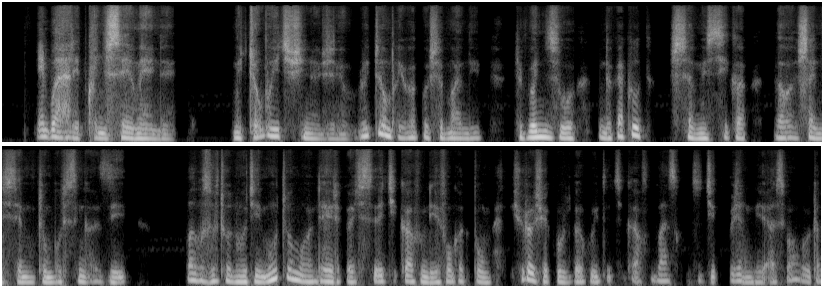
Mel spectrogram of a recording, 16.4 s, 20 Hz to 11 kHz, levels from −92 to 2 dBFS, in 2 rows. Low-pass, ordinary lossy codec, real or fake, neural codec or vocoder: 9.9 kHz; MP3, 64 kbps; fake; codec, 16 kHz in and 24 kHz out, 0.6 kbps, FocalCodec, streaming, 4096 codes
